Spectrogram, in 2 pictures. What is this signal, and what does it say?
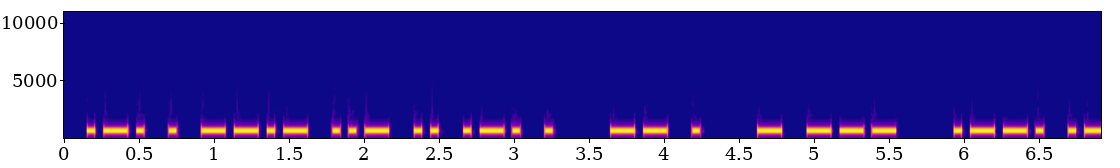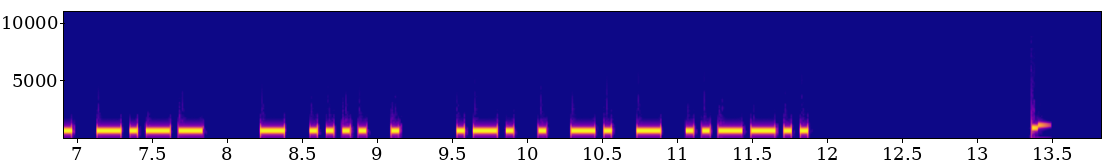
Morse code, heard as a keyed tone, about 22 wpm, 700 Hz. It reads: REQUIRE ME TO PAY THE RENT?
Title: Sentences from Top 1000 Words - Review Part 6 - 22wpm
